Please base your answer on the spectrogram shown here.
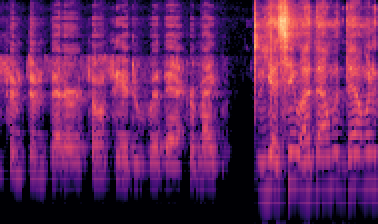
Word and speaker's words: acromegaly: actually very typical michael the pronunciation is acromegaly and actually when i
